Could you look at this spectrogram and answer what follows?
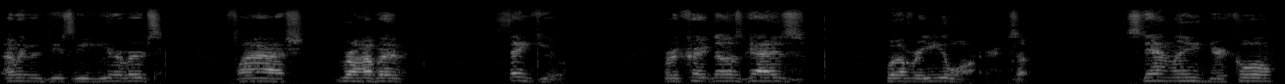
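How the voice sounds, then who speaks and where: A man's voice: on the high side, little pitch movement, slow, pauses often, bright, forceful tone, slight background noise. Tired man rambling at a distance. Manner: rambling, many fillers and restarts. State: tired, sleepy. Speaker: YouTuber. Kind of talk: casual vlog talk.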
